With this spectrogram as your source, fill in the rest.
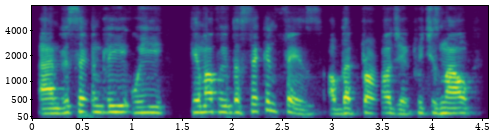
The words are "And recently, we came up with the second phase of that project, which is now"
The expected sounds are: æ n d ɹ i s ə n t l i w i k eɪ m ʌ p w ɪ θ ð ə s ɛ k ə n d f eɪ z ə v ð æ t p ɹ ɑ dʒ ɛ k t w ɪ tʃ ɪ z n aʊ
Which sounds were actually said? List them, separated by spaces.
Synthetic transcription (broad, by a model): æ n d ɹ i s ə n t l i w i k eɪ m ʌ p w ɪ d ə s ɛ k ə n d f eɪ z ə v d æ t p ɹ ɑ dʒ ɛ k t w ɪ tʃ ɪ z n aʊ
